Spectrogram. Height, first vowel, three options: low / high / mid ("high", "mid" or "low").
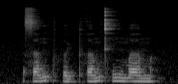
low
